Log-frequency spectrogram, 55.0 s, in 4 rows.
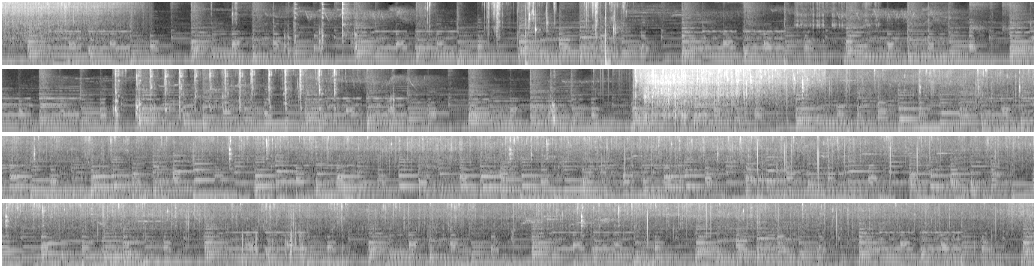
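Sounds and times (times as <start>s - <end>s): food sizzling in oil: 0.0s - 2.0s, 21.7s - 55.0s
utensil clicks stirring: 10.6s - 11.7s, 15.3s - 18.4s.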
